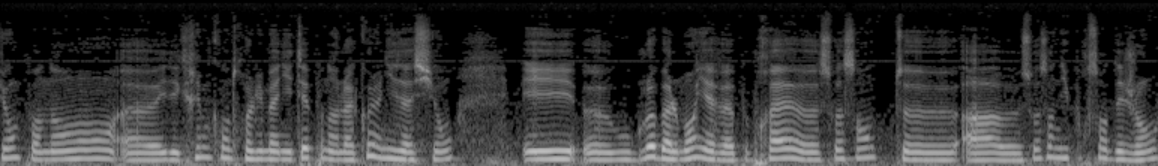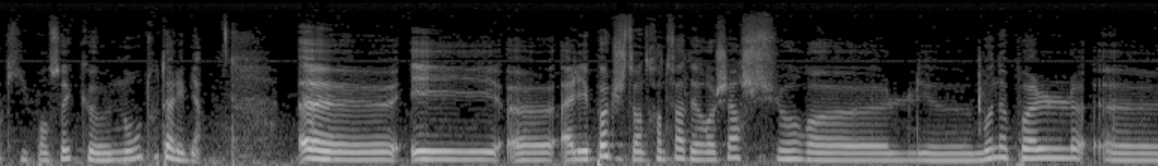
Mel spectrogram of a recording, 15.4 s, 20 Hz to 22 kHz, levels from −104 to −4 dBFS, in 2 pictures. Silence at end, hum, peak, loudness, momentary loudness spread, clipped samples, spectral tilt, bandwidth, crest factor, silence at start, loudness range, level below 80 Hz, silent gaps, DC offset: 0 s; none; -22 dBFS; -41 LUFS; 8 LU; under 0.1%; -6.5 dB/octave; 19 kHz; 18 dB; 0 s; 3 LU; -62 dBFS; none; under 0.1%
